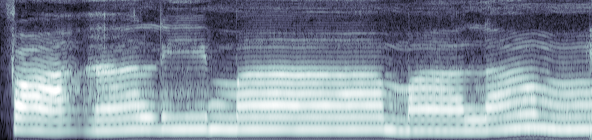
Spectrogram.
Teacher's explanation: Ma yang pertama pendek, ma yang kedua panjang.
